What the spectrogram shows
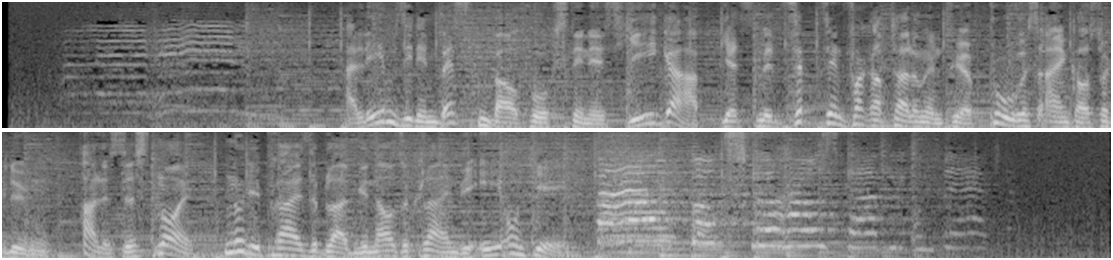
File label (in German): Werbung; Baufuchs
